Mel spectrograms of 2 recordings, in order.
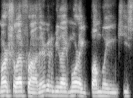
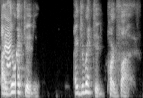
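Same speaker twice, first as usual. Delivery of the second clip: put-on halting, stilted actor voice, pitched higher; 5 semitones higher than usual. Continuing the bit, speaking as the actor: William Shatner voice. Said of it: "say it in Shatner's voice".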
